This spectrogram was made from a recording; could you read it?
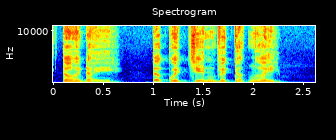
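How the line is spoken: Wild loud laughter. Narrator (Vietnamese): hai mắt đỏ ngầu cười lớn

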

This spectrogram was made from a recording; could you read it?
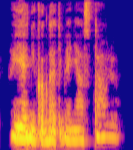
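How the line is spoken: Whisper. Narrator (Russian): шепнул я

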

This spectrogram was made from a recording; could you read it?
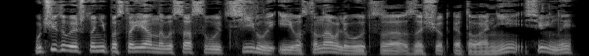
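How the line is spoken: Plain. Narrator (Russian): ответила девушка

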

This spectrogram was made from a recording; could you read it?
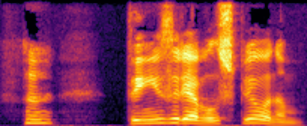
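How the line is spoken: Smirking snort. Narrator (Russian): хмыкнул Шас

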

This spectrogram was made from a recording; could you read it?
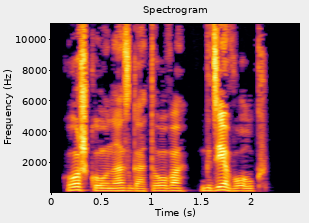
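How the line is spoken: Warrior's bark. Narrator (Russian): Заросший шерстью воин рявкнул, оскалив изогнутые клыки

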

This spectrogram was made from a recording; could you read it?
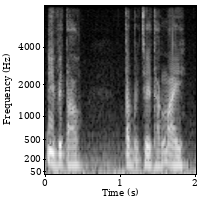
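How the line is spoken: Angry shout. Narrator (Vietnamese): hét lên

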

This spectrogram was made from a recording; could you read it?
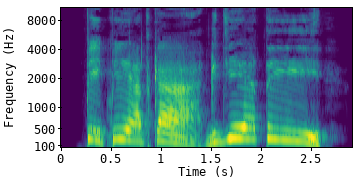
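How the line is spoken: Full-throated yell. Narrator (Russian): заорал он во всю глотку

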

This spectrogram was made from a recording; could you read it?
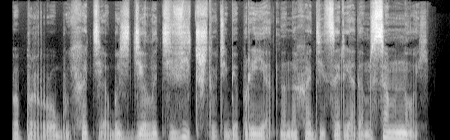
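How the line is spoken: Irritated whisper, dragon. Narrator (Russian): раздраженно шепнул дракон

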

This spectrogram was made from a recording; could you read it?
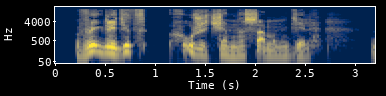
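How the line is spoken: Trembling voice, mother. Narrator (Russian): дрогнувшим голосом пояснила мама

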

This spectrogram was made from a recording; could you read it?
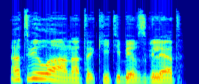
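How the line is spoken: Chuckling. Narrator (Russian): хохотнул Махас

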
